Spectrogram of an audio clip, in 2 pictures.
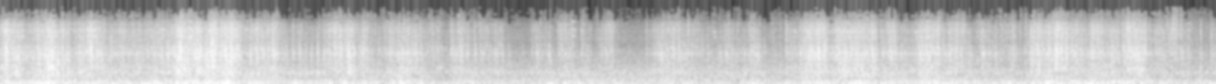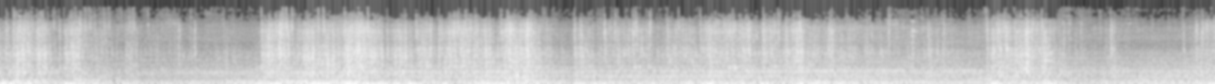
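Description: Noise inside a moving car, with a dense, irregular rattling and clicking over a steady road rumble that swells and eases every few seconds.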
